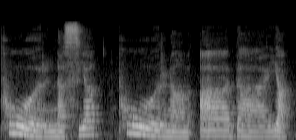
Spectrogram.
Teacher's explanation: So in that line, it would be Pūrṇasya Pūrṇam Ādāya. The last A is only 1 count, but the first 2 are 2 counts.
